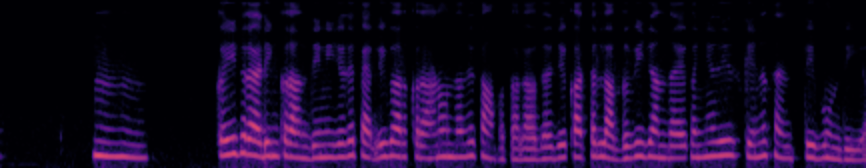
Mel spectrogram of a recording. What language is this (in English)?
Punjabi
